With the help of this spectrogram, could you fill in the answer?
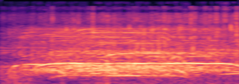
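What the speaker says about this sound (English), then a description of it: "Give a round of applause for yourself again." A large crowd at a No Kings protest rally in Chicago cheers and shouts continuously, a steady roar of many voices with sustained whooping tones over scattered clapping.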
